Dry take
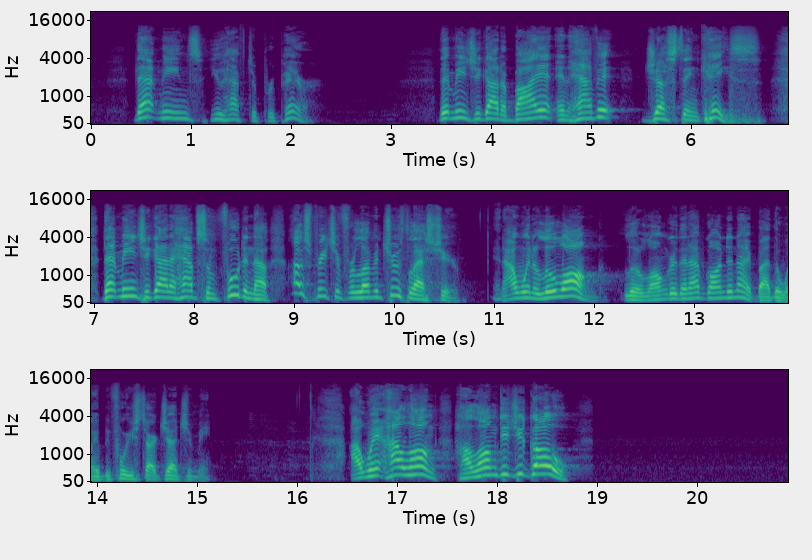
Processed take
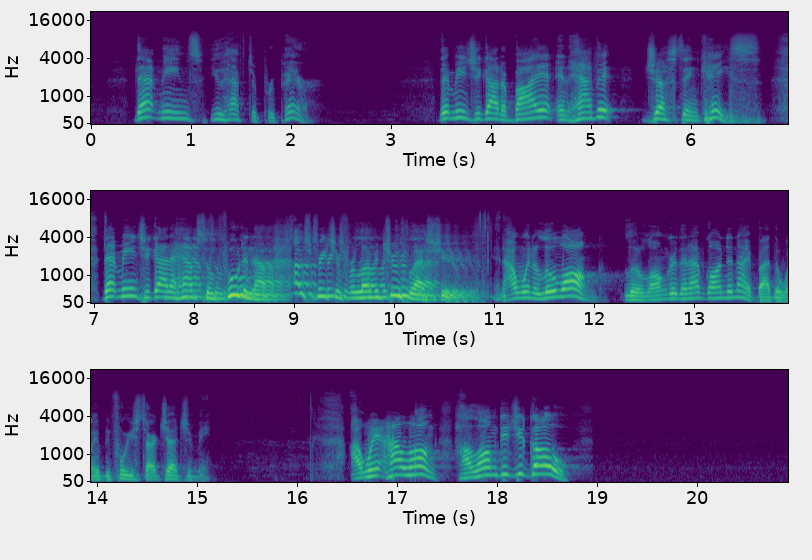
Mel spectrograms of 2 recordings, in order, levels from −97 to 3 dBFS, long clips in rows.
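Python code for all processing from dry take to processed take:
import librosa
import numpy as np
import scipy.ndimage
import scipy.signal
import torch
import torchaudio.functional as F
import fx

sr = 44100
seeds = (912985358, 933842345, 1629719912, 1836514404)

y = fx.chain(x, sr, fx.peak_eq(hz=260.0, db=13.0, octaves=0.8),
    fx.echo_feedback(ms=84, feedback_pct=24, wet_db=-11),
    fx.sustainer(db_per_s=63.0), at=(7.71, 11.12))
y = fx.chain(y, sr, fx.steep_lowpass(hz=3100.0, slope=36),
    fx.band_squash(depth_pct=100), at=(16.68, 17.19))
y = scipy.signal.sosfilt(scipy.signal.butter(4, 9100.0, 'lowpass', fs=sr, output='sos'), y)
y = fx.env_lowpass_down(y, sr, base_hz=2700.0, full_db=-25.0)
y = fx.high_shelf(y, sr, hz=2600.0, db=-9.0)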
